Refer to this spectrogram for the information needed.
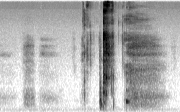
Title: Strong Stifled Dust and Pollen Sneezes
